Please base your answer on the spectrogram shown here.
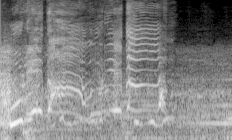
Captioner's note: tears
